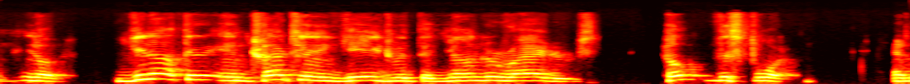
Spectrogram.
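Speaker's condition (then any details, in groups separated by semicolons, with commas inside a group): Cerebral palsy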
